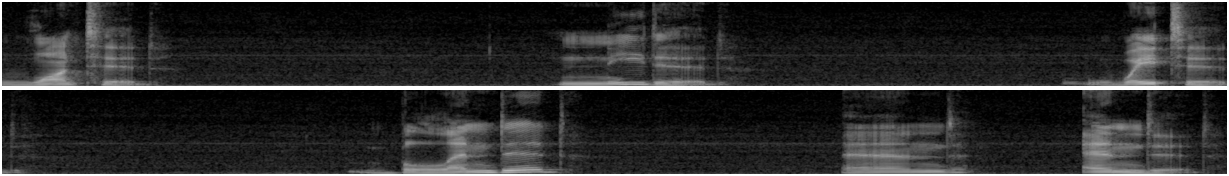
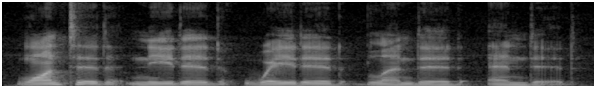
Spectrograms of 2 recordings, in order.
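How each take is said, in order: First: The words are said at a slower pace. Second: The words are said at a faster pace.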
